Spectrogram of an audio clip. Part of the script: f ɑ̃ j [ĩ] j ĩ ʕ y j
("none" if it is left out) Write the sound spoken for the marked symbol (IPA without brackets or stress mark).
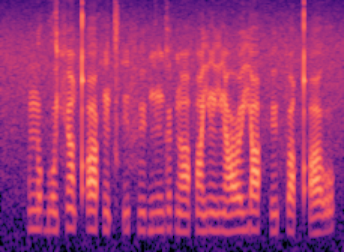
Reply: ĩ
